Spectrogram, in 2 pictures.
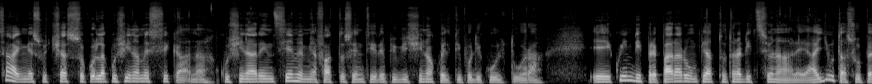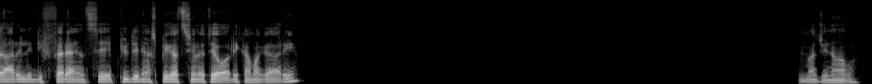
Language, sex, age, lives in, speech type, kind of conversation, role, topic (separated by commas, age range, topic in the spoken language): Italian, male, 25-29, Italy, read, expert-assistant, asker, Quale sarebbe una buona analogia per spiegare la differenza tra cucinare seguendo una ricetta precisa e cucinare 'a occhio'?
